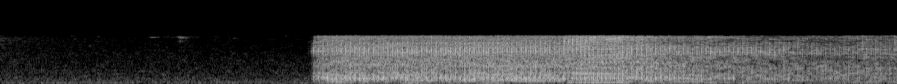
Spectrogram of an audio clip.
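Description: From the start to 3.12 s, the sound cut by the noise suppressor: it misread this stretch as noise and pulled it down by as much as about 9 dB. For roughly three seconds the steadier, sustained parts sink while sharper onsets still poke through.

Throughout, a noise suppressor applied to music or sounds, built for speech, stays active and keeps treating steady tones and decays as noise. Its gain swings by around 20 dB, so the sound pumps and flutters, tails are clipped short, and held material thins out.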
